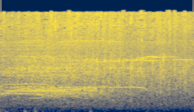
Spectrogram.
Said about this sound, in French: Pour le son, on fait un tonnerre d'applaudissements à Smart et à son équipe et garçons qui sont avec eux. Allez, bravo.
